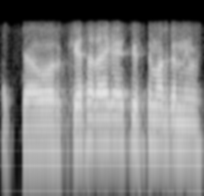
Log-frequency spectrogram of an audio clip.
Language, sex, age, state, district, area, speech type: Hindi, male, 30-45, Madhya Pradesh, Seoni, urban, conversation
